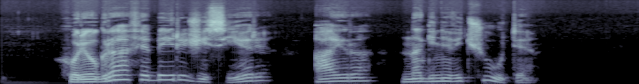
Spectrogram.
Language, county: Lithuanian, Klaipėda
